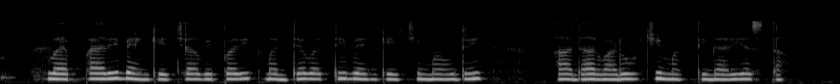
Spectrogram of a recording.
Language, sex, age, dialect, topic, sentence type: Marathi, female, 46-50, Southern Konkan, banking, statement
